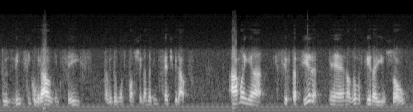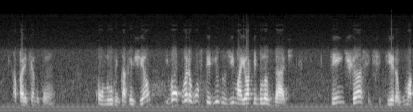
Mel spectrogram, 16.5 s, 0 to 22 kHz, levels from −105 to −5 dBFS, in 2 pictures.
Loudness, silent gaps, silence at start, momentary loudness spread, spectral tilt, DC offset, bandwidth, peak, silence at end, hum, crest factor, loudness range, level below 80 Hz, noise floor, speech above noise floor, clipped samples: -23 LUFS; none; 0.05 s; 16 LU; -5.5 dB/octave; under 0.1%; 7.4 kHz; -6 dBFS; 0 s; 60 Hz at -55 dBFS; 18 dB; 6 LU; -60 dBFS; -53 dBFS; 30 dB; under 0.1%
